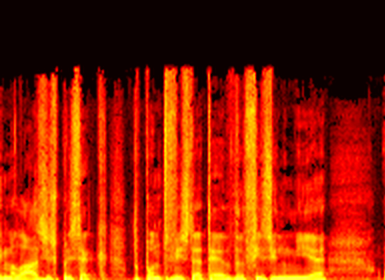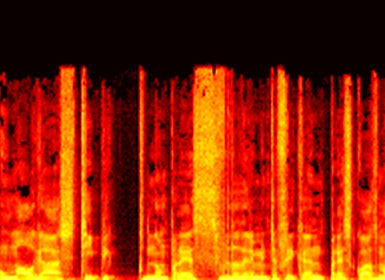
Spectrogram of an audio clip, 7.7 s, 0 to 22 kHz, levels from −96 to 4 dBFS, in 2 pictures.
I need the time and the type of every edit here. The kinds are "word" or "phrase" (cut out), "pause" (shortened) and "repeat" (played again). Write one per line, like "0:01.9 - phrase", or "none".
none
